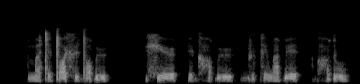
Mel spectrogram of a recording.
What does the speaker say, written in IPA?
matøt̪ɒ xʲud̪ɒɓʉ | xʲø | ɪɡʱɒɓʉ | bʉkɪ waɓɪ | ɡʱɒɗu

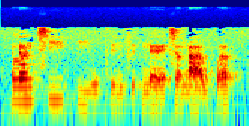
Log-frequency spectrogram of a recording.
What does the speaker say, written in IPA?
lɐ˥n t͡sʰiː˥k̚piː˨w pʰɪ˨˧ŋfɪ˨˥k̚ŋɛː˨˩t͡sɐ˧ŋ aː˨˩wpɐ˥p̚

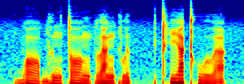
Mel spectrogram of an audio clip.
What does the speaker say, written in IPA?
bɔː˨˩bɯ˨˩ŋtɔː˨˩ŋ pla˧ŋklɯ˨˩k̚ | tʰi˦˥a̯kʰwu˨˩a̯

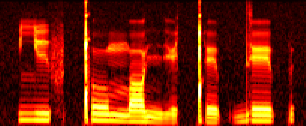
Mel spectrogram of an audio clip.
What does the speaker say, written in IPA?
ʎi˥fǃo˥ mɒ˥nʲe˧ ǃe˧p de˥p

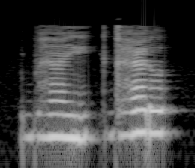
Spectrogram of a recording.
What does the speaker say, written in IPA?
bʱɛ̃j | ɡʱæɾə

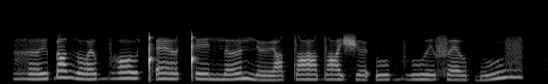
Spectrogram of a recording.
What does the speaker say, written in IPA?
ɦəɪ̯ɓɛ ðˤyə̯bʱɔʊ̯ǃʼɛə̯ǃe nə nøɪ̯ tˤødˤuɪ̯ʃøʔu bʱuɪ̯fɛʊ̯ ɓuv

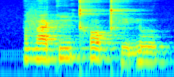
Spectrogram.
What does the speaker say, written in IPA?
va˦kĩ˦ kʰɔ˦kʰɪ˨nʊ˦

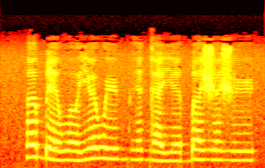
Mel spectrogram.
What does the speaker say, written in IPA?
ə˦ɓe˨wʊ˨jʏ˦ wy˦bʱɪ˦ɡɛ˨jɪ˨ ɓə˦ʒʏ˦ʒy˦

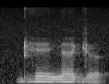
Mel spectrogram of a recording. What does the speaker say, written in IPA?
ɖʱe ŋɛɡʲə

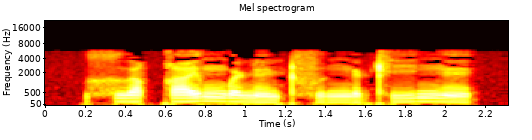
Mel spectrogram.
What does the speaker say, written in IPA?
xɯ qe ŋʷɛɳĩʈfɨ ŋɛʈʰiŋẽ

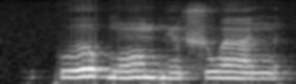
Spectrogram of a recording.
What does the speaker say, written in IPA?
kʷɤ bõbʲũʃ wɐ̃n

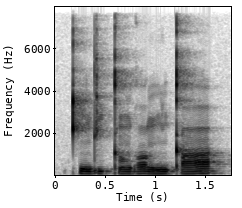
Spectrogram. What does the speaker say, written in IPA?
kʰĩdi kʼɔ̃ɡɔŋĩ kʼɒ

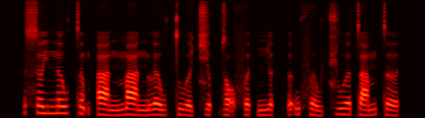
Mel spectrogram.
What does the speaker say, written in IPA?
sə˧jnə˧w t̪ə̰˧˨mʔa˧˩n ma˧˩nlə˧˩w t̪u˧˩ə̯t͡ɕə˨˩p̚zɔ̰˧˨fə˨˩t̚ ɲə˨˩t̚ ʔə̰˧˥wfə̤˨˩wt͡ɕu˧ə̯t̪a˨˦m t̪ə˨˩t̚

